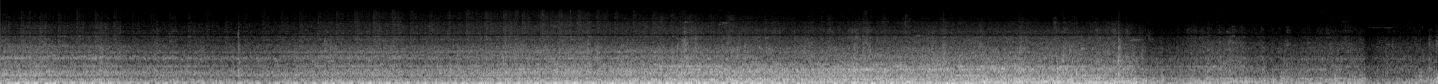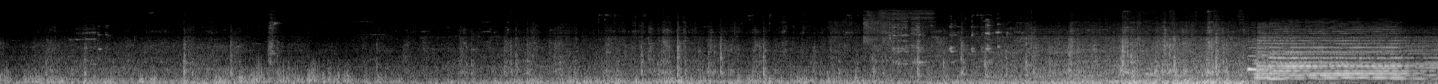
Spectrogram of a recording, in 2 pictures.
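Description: Ex-Norfolk Southern EMD diesel locomotive passing close with its engine running under load, then passenger cars rolling by with their wheels clicking over the rail joints. Near the end a multi-chime train horn sounds.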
